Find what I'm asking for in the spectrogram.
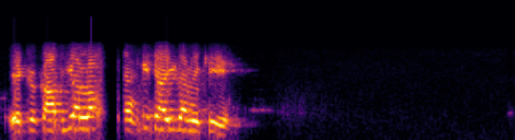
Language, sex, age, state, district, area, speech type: Dogri, male, 30-45, Jammu and Kashmir, Reasi, rural, conversation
